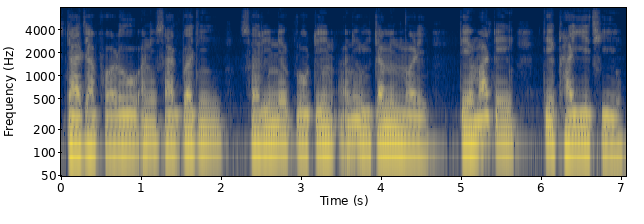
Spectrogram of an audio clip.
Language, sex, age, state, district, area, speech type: Gujarati, male, 18-30, Gujarat, Mehsana, rural, spontaneous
